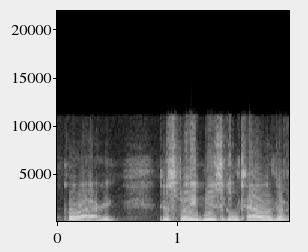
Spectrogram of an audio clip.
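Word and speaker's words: Khaury: moronic maronite catholic priest now uh karari uh k-h-a-u-r-y that's uh how how we pronounce in canada karari displayed musical talent at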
